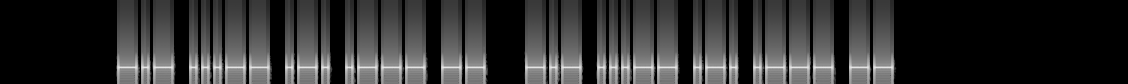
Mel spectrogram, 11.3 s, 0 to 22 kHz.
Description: Morse code, heard as a keyed tone, about 19 wpm, 700 Hz. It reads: K3RJM K3RJM
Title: USA Call Signs Repeated 2x 20wpm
